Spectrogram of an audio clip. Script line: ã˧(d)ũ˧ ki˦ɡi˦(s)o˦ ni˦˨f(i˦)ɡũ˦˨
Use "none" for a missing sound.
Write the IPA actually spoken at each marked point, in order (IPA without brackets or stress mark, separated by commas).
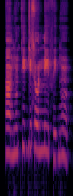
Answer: ɡ, s, i˨˦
